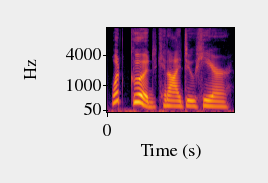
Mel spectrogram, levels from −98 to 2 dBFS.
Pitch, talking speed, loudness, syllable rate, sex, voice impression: 180 Hz, 225 wpm, -20 LUFS, 4.8 syllables/s, female, very feminine, slightly young, thin, tensed, slightly powerful, very bright, slightly soft, very clear, very fluent, very cute, intellectual, very refreshing, sincere, slightly calm, very friendly, very unique, elegant, slightly wild, sweet, lively, kind, slightly intense, slightly light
